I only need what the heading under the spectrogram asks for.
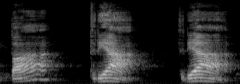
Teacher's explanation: O A é mais forte. Ele vem depois, quer dizer que o som está crescendo.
